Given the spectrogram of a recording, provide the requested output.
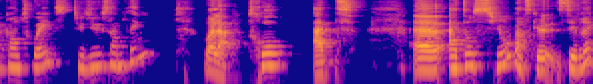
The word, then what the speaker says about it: hâte: donc on prononce h sans prononcer le H et c'est vraiment très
